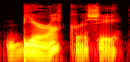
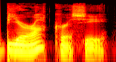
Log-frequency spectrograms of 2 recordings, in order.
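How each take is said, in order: Both takes have the same delivery.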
